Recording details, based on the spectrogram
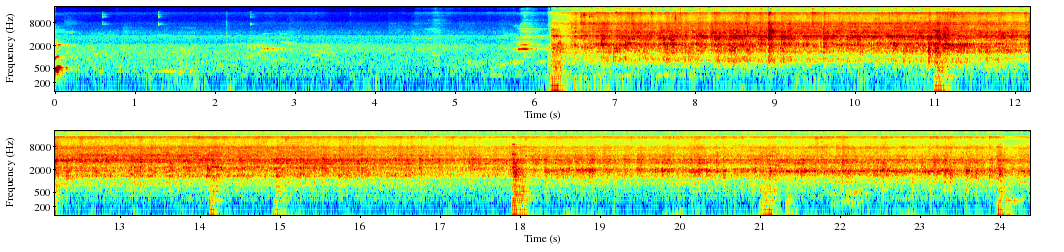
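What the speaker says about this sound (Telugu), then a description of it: "ఇప్పుడు ఆయిల్లో మనం ఫ్రై చేసుకోవాలి" Stuffed eggplant drops into hot oil and sizzles loudly and steadily, starting abruptly after a few quiet seconds, with occasional clinks and stirring knocks over the constant frying hiss.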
